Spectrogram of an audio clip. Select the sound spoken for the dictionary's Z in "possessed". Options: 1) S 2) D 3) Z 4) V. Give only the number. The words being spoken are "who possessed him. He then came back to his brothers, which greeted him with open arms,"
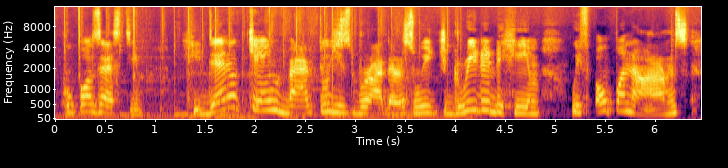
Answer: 3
